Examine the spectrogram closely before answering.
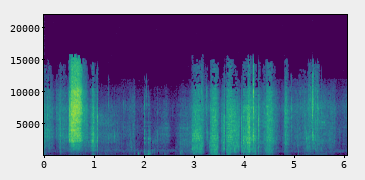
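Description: Plastic bottle of carbonated Coca-Cola twisted open, the gas escaping in one short hiss about half a second in. Scattered rustling and scraping of handling follow from about three seconds in.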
